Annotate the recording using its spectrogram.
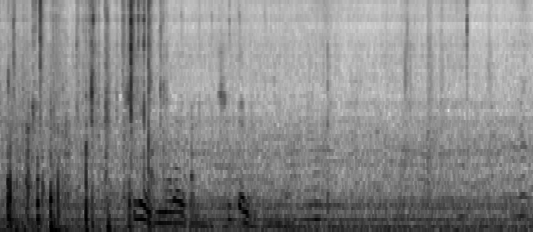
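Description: Honey bees buzzing close to the microphone at the hive entrance, their wing hum sliding up and down in pitch as they fly past, then settling into a steadier hum. A few light knocks sound in the first two seconds.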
